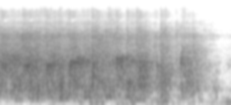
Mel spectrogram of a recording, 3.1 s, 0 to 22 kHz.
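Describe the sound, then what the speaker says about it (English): Applause from an audience at a solidarity pact signing event for the 2025 local elections, dense and steady for a few seconds before thinning out and tapering off near the end. "Let's give Mrs. Eva O. de la Cruz a round of applause"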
